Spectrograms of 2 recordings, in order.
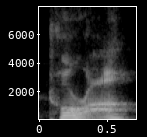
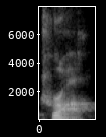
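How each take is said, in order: First: The word keeps its O vowel sound. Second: The word is said without the O sound. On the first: The speaker calls it right. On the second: The speaker calls it wrong.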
